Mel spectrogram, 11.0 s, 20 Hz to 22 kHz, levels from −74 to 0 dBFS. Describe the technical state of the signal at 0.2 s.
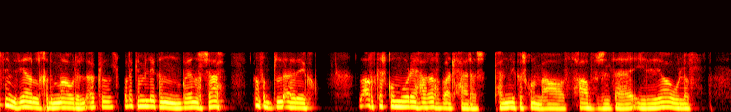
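At 0.2 s the speech is intact, carried through G.711 telephone coding with no fault and nothing above about 3.8 kHz.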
